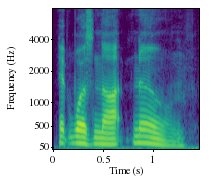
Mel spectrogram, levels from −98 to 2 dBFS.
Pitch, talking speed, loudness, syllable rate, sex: 120 Hz, 165 wpm, -17 LUFS, 3.1 syllables/s, male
